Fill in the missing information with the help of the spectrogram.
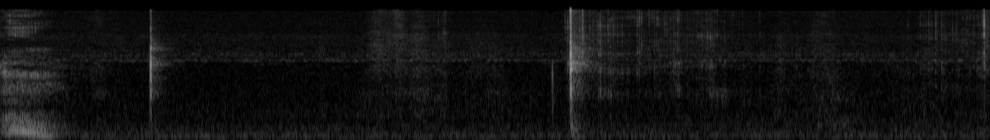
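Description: Pull-tab lid of a sardine tin being worked open: a few sharp metallic clicks, the loudest about three seconds in.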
